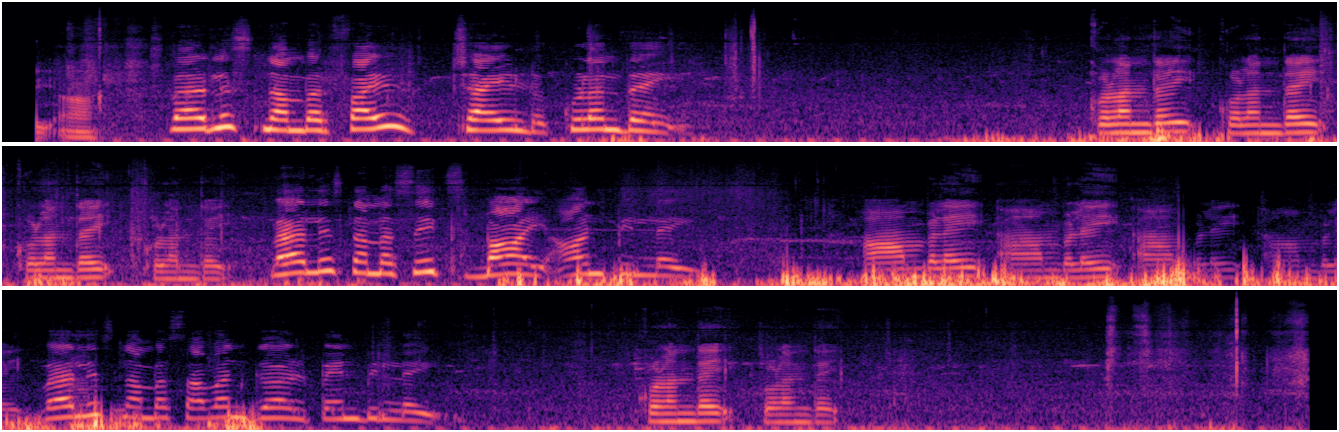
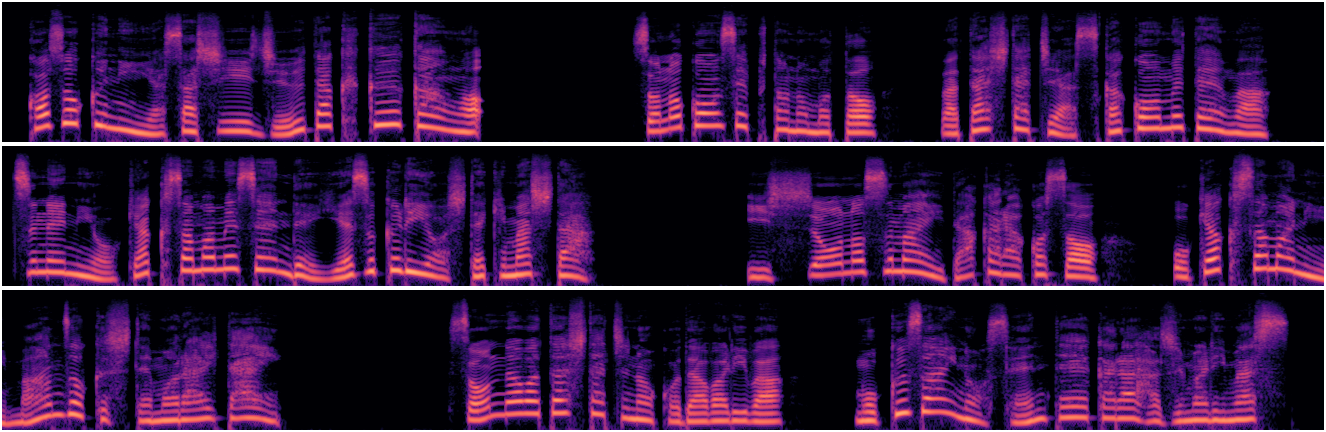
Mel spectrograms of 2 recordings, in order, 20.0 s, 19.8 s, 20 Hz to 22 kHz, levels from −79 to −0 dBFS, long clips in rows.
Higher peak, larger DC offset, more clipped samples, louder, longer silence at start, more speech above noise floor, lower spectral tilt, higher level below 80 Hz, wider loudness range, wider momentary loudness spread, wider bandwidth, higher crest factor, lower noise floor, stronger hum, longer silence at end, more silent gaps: first, 0 dBFS vs -8 dBFS; neither; neither; first, -20 LUFS vs -24 LUFS; about the same, 0.15 s vs 0.15 s; second, 22 dB vs 61 dB; first, -7 dB/octave vs -4 dB/octave; first, -28 dBFS vs -60 dBFS; first, 12 LU vs 2 LU; first, 19 LU vs 6 LU; about the same, 17 kHz vs 18 kHz; about the same, 20 dB vs 16 dB; second, -40 dBFS vs -84 dBFS; neither; about the same, 0.15 s vs 0.2 s; neither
